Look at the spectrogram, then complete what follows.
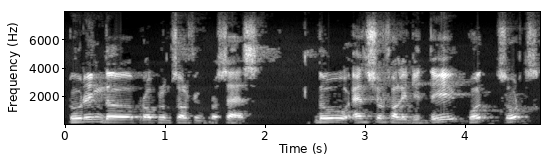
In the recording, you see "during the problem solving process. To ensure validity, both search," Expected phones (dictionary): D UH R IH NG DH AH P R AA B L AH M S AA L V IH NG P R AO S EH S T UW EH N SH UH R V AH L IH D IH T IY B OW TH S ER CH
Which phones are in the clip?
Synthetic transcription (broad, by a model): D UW R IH NG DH AH P R AA B L AH M S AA L F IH NG P R AO S EH S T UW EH N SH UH R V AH L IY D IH T IY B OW T S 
